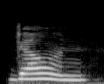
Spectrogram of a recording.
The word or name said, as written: doane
